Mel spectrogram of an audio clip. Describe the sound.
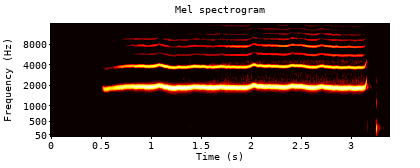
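A single thin, high-pitched mosquito-like whine blown on a Maverick elk call amp reed, held steady for about two and a half seconds with a slight waver, then cut off sharply with a soft click.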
